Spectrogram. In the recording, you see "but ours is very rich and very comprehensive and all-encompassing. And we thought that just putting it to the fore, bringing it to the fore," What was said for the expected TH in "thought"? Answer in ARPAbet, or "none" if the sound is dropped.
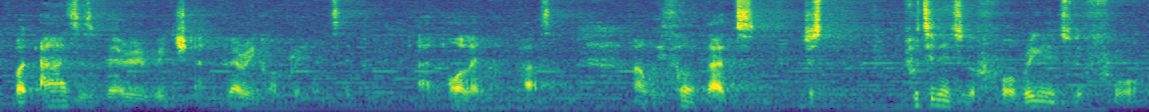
TH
